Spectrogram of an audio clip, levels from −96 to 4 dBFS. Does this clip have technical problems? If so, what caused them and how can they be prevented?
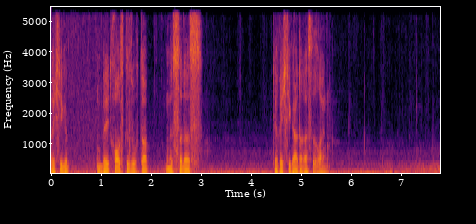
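Yes. Aliasing runs through the whole clip. The spectrum stops hard at about 5.5 kHz, which fits a drop to an 11 kHz sample rate from a higher one, likely 48 kHz. Nothing above that fold point was filtered out first, so that energy mirrors back down as gritty, metallic tones sitting only about 15 dB under the sound itself. To prevent it, low-pass below the new Nyquist frequency before downsampling, or just use a proper resampler.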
